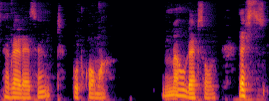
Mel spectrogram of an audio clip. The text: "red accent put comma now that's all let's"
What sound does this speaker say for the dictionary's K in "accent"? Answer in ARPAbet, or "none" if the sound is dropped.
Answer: none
